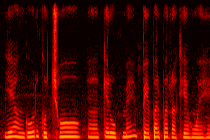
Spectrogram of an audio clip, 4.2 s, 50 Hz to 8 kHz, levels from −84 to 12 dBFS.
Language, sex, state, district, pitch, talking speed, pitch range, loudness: Hindi, female, Bihar, Gopalganj, 245 Hz, 170 wpm, 230-255 Hz, -31 LUFS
